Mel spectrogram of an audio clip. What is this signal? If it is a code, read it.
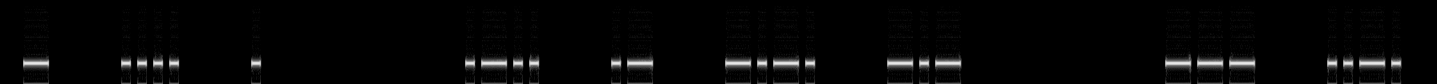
Morse code, heard as a keyed tone, about 15 wpm, spaced as for 8 wpm, 1000 Hz. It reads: THE LACK OF
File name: qotdfiles / 8wpm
